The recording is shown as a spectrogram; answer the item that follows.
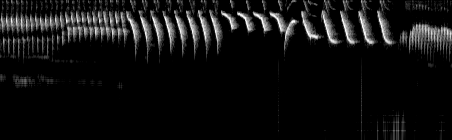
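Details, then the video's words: Canary master song for coaxing silent canaries to sing: a fast trilled roll opens, followed by a run of crisp falling whistles and a closing buzzy rattle. "Canary Singing Training, Kenari Gacor Ngerol Panjang,Pancingan Kenari Macet, Masteran Kenari Paud"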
